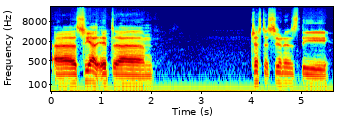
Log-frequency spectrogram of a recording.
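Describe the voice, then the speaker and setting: Male game master, deep and bright-toned, halting improvised narration, dry recording. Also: steady tone, clean tone, no echo.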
